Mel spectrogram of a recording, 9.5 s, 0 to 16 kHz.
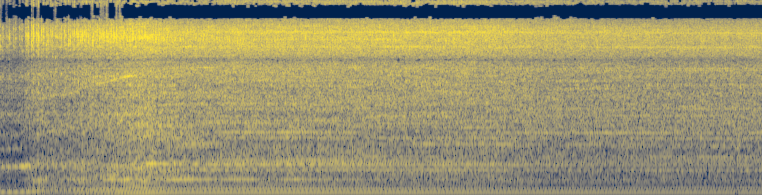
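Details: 2019 Ferris IS3200z zero-turn, 37 hp Briggs & Stratton EFI, about 1500 hours, previously losing power and backfiring at high idle; started after a repair step with the air intake reconnected: catches, revs briefly, settles to an even run, no pops or surging. Normal running.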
